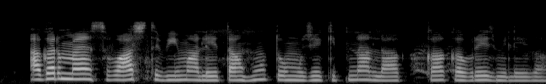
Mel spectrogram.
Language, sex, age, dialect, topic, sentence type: Hindi, female, 31-35, Marwari Dhudhari, banking, question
